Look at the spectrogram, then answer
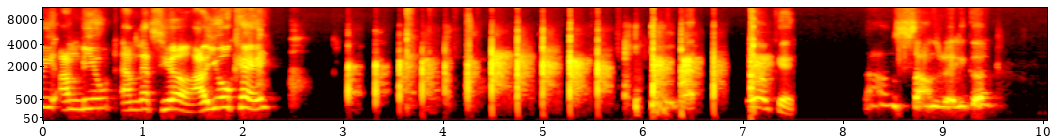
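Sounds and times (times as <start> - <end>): hand claps over video call: 2.1 - 7.4.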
